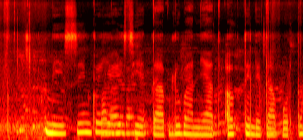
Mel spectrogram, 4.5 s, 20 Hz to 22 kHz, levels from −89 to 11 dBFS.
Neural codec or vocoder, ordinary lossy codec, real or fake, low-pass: none; none; real; none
